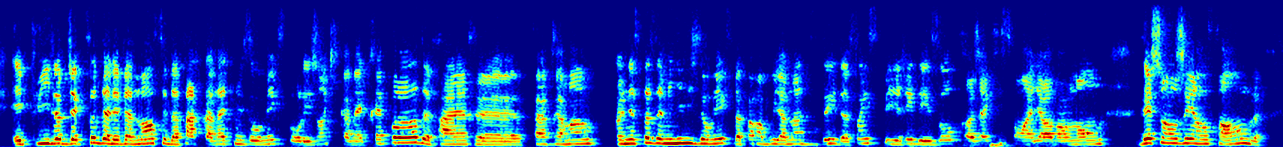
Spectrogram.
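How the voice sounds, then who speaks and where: This woman speaks with a strong Quebec accent. Her intonation is fairly even. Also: medium pitch for a woman, fairly quick pace. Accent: strong Québécois. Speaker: event host, museum community organizer. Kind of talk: online panel moderation.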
